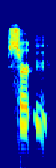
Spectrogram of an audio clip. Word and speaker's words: certain: As you can see, we do not pronounce that T so strongly that comes before the N. That's the glutal T.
